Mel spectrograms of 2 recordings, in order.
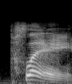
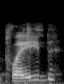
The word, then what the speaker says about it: play: Let's go to play right here. So you added a D sound at the end, saying you don't want to played. Okay, so end on that A sound.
